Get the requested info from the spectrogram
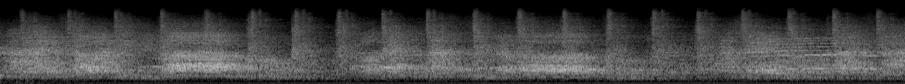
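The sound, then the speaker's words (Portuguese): A crowd at a band's show claps in steady unison along with the song as the drums stop, roughly two sharp claps per second, while many voices sing along underneath in a loud, continuous wash. “A bateria vai parar e vai ficar só as palmas de vocês.”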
